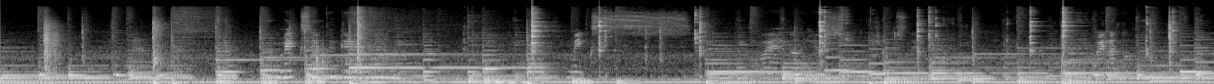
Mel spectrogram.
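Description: Background music playing throughout, with metal forks repeatedly clinking against a bowl as pieces of marinated pork spare rib are tossed.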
